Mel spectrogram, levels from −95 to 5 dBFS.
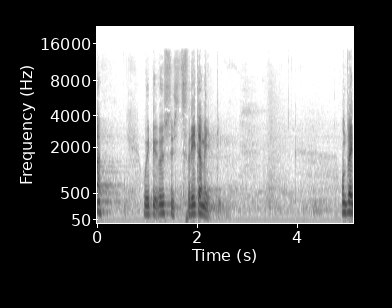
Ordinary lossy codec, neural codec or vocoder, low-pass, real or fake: none; none; 14.4 kHz; real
